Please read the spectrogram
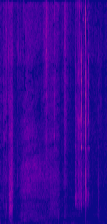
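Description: Faint crunching of dry pine needles and leaf litter underfoot, with a few short sharp crackles, the clearest just past the middle and near the end.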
